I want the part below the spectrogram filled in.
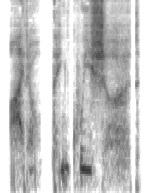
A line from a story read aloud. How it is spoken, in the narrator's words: Jane 64 whispered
